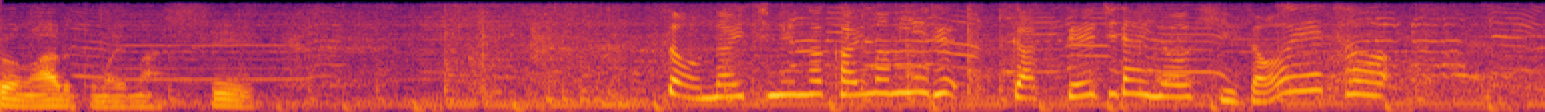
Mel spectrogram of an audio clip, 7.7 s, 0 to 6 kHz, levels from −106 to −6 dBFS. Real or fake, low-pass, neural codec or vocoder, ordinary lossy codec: real; 5.4 kHz; none; none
